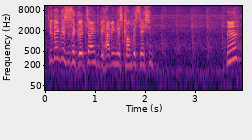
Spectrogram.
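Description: A man's voice: high voice, brisk, a little hiss or hum, lightly acted. A man playing a curt, demanding corporate boss in an audio drama, impatient and challenging.

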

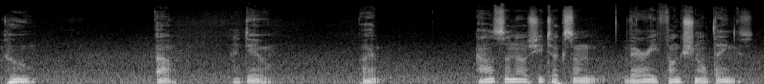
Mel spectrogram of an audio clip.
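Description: An actor playing a calm, practical male wilderness hiker with a dryly teasing manner, in a naturalistic audio drama. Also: slow pace, pauses often. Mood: calm, firm. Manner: level-headed, dryly teasing. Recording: clear outdoor ambience and rumble.

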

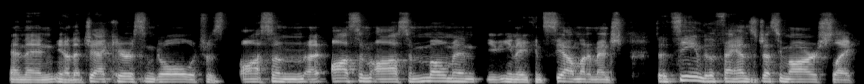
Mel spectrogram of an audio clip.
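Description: A man co-hosting a sports podcast, talking in an excitable, rambling way. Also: mid-range voice. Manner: excitable, rambling, lots of fillers and restarts. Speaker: podcast co-host. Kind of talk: casual sports podcast chat.

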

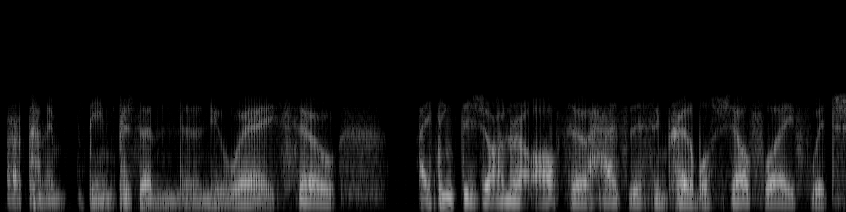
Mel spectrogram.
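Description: A man speaking as an interview guest in a thoughtful, halting way, often restarting his sentences. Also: sits low, vocal fry, breathy edge, dry recording. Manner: hesitant, halting, with repeated false starts. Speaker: podcast guest, media critic. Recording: phone-like, thin band-limited line.

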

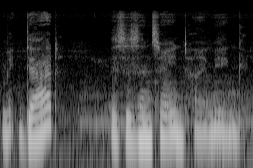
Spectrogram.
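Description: A woman's voice: medium pitch, fairly even intonation, measured pace, warm tone, faint music behind, lightly acted. Woman playing an earnest young American army recruit. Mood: urgent, confused. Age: young adult. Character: young female army recruit, earnest, uneasy, searching for answers. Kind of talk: naturalistic audio drama acting.

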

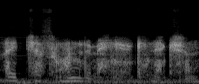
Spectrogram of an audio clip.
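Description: A man's voice: whispered, close to an everyday voice, poor audio. An actor playing a lonely, haunted man who halts and breathes his way through an audio drama confession, mourning a ghostly presence. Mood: haunted, hushed. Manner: halting, hushed storytelling with breathy pauses. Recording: music bed under the voice.

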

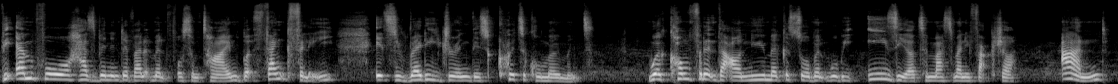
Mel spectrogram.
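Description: A woman's voice: on the low side, natural voice. A woman playing a poised, guarded corporate executive in an audio drama, speaking formally and with control. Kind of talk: scripted audio drama acting.

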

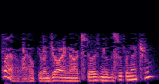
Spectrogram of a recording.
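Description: An actor plays a wry male host of eerie radio tales, with a medium-pitched voice. The vintage recording is muffled and clearly noisy. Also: big pitch swings, fast talker, close to an everyday voice. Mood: sardonic. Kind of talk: old-time radio narration.

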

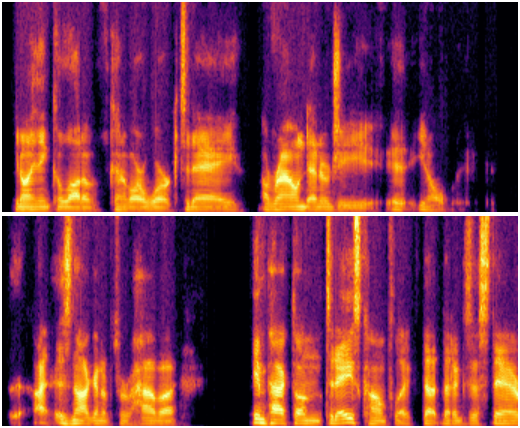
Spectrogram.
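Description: A middle-aged man, born in Crimea and raised in Virginia, giving measured, explanatory interview answers with frequent restarts. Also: on the low side, dry recording. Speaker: company founder.

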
